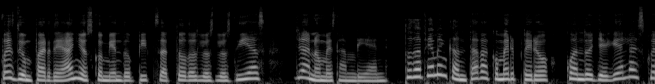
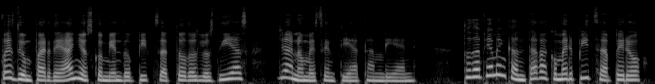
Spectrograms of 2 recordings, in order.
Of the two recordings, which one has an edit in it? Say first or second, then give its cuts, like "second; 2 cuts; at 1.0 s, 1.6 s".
first; 4 cuts; at 2.2 s, 3.3 s, 4.0 s, 5.2 s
